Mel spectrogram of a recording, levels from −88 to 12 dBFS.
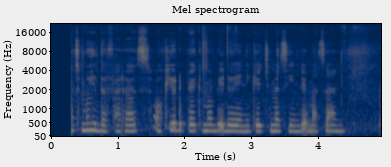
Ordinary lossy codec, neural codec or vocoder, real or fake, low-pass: none; none; real; none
